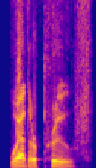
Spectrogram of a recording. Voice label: "Weatherproof", American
